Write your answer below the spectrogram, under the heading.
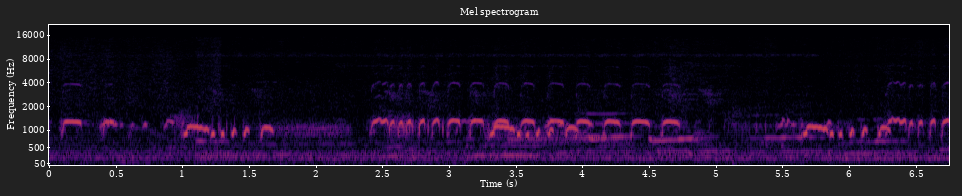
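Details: Zebra dove song used to set other doves singing: several overlapping doves give rolling strings of soft, hooked coos against steady background hiss.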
